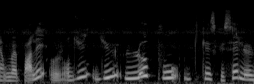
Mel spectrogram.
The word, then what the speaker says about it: low poo: On va continuer dans cette série de vidéos sur les définitions et on va parler aujourd'hui du LOPU. Qu'est-ce que c'est le LOPU? Alors, le LOPU, donc ça s'écrit L-O-W plus loin P-O-O, de l'anglais.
